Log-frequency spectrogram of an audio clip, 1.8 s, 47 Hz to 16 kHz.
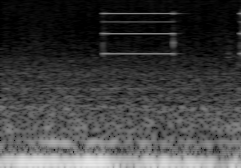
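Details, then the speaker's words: Asus VivoBook X543M laptop that will not power on, motherboard continuity check with a multimeter: half-second beep then a short chirp as a rail reads 0000 to ground on both sides, a dead short. "here we found the problem here we have a shot straight to round zero zero zero zero on both sides"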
